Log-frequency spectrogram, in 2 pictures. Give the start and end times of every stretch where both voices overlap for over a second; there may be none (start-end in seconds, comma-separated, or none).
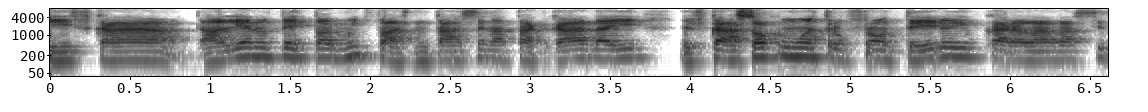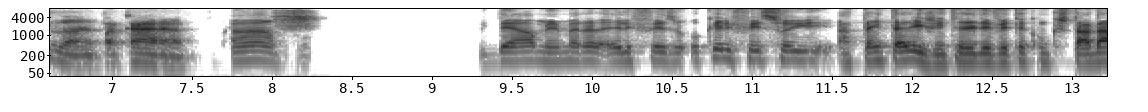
none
